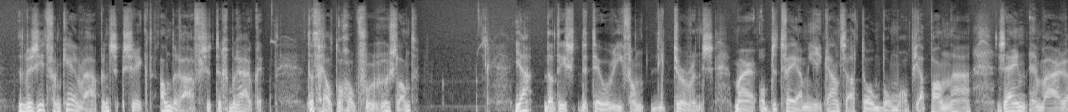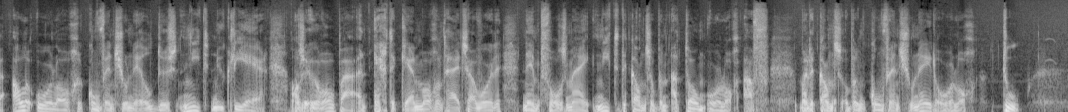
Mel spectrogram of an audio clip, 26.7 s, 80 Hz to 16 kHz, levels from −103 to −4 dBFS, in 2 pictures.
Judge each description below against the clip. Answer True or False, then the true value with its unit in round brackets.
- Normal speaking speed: True (150 wpm)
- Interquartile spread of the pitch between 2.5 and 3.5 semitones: False (4.1 semitones)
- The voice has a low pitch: True (80 Hz)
